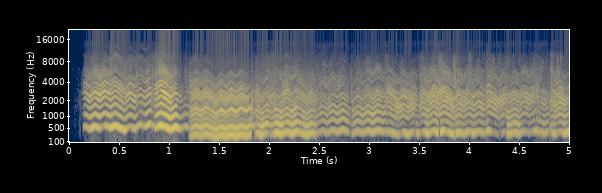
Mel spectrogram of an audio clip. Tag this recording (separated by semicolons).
ambience; artificial; aspma-14-results; audio-signal-processing; digital; hps-transformation; mosquito; sms-tools; soundeffect; stochastic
